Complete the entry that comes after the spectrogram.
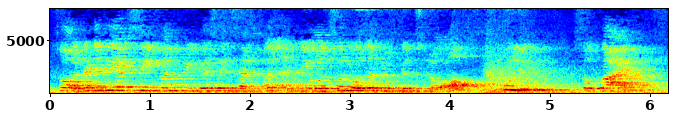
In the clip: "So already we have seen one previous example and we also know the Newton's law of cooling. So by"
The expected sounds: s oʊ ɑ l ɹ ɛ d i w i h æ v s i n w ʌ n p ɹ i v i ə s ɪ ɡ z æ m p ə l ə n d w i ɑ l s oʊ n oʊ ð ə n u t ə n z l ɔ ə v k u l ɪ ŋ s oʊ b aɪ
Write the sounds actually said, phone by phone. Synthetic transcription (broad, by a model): s oʊ ɑ l ɹ ɛ d i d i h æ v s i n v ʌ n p ɹ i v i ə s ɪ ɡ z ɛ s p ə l ə n d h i ɑ l s oʊ l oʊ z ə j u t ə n s l ɔ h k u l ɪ s oʊ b aɪ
